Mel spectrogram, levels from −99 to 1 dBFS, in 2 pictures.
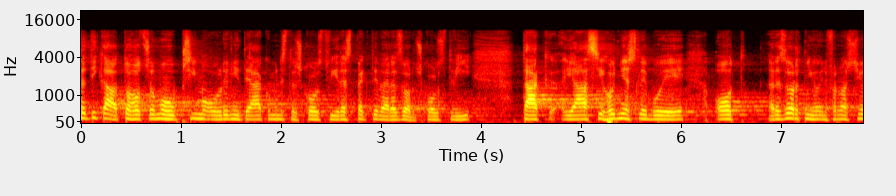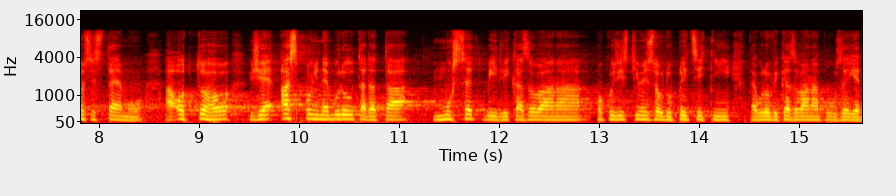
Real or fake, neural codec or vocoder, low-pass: real; none; 10.8 kHz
